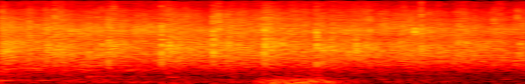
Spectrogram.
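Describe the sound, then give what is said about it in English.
A crowd applauds a church worship team, clapping steadily in a dense, continuous patter of many hands at moderate loudness, with a brief low murmur of voices mixed in partway through. “In fact, why don't we just give this worship team a round of applause?”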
